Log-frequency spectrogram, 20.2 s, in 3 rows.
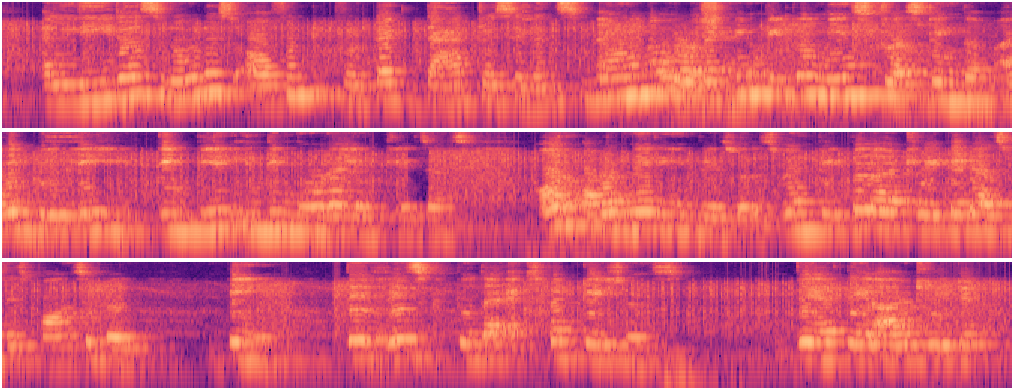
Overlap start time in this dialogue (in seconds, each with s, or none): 4.0 s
